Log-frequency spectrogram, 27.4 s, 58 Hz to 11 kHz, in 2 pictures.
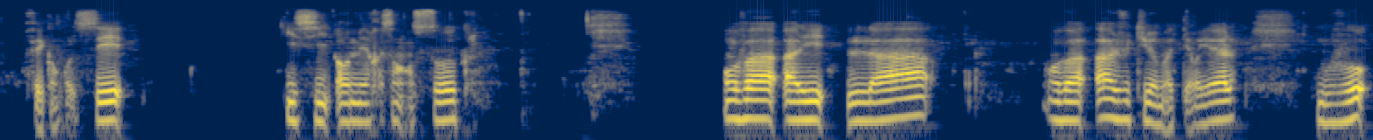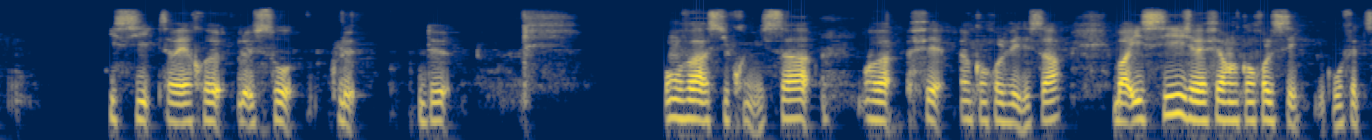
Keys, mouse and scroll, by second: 5.2-9.9 drag, 11.8-17.9 drag, 21.8 Delete, 22.6 ctrl+v, 24.8 click.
